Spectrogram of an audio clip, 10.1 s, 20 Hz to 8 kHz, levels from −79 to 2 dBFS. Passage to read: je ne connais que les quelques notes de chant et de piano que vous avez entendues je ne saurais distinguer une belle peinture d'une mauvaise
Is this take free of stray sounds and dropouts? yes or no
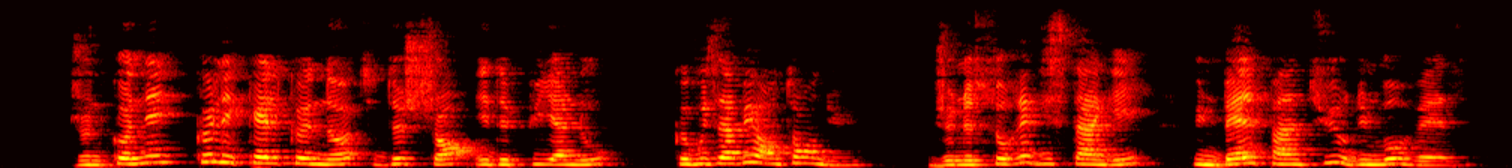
yes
